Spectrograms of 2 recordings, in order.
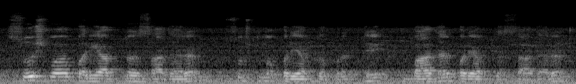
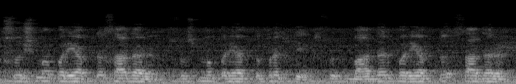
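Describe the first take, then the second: Both takes have the same delivery.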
